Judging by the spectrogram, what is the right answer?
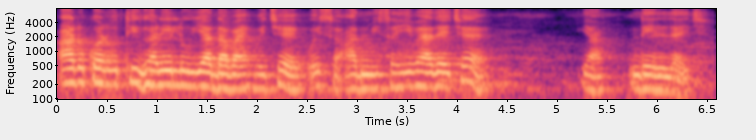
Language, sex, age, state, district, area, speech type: Maithili, female, 60+, Bihar, Saharsa, rural, spontaneous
